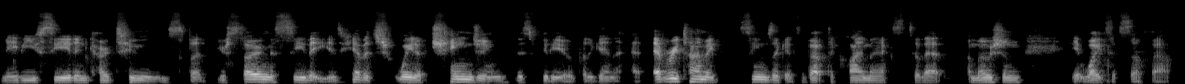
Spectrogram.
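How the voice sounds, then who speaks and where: Low-voiced guy walking you through a guided visualization, slow soothing pace, soft trailing ends. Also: creaky, slightly rough, low-quality recording. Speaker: coach leading a guided visualization.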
